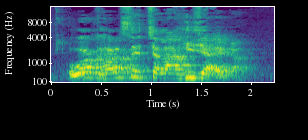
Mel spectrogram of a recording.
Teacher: वह घर से चला ही जाएगा, ही पर बलाघात है, यानी निश्चित रूप से वह जाएगा ही, रुकने की स्थिति नहीं है।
